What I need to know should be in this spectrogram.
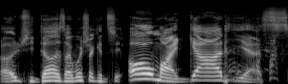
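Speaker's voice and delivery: loud, high mock ecstasy; thrilled fan. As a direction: build to a drawn-out, overwhelmed exclamation. Acts fan discovering her Twitter.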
